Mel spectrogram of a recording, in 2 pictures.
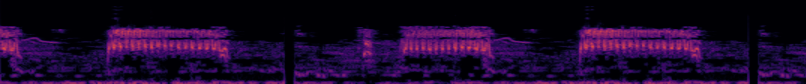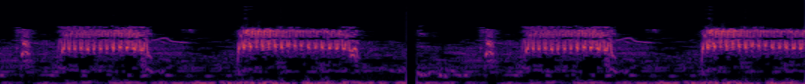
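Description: A bird calling over and over, about once a second, each call about half a second long with a short note just before it. A low rumble runs underneath.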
